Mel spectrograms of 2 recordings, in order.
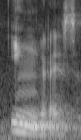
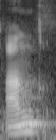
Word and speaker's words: Ingres: de los maestros antiguos yo voy a pronunciar como lo como lo he pronunciado toda mi vida en la carrera ingres sé que es ang pero me me me cuesta me cuesta meter ahí la gr francesa ingres de acuerdo ingres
